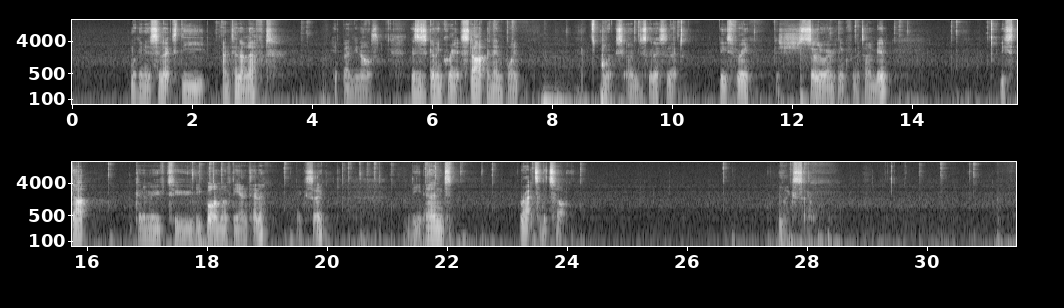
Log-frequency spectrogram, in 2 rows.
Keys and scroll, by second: 12.6 space, 17.7 space, 20.5 space, 27.6 space.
